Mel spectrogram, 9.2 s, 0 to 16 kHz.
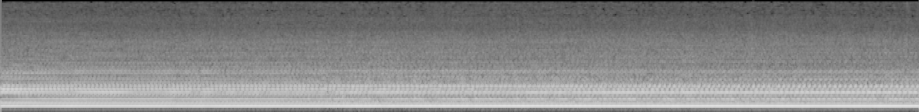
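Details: LG F1403RD washer-dryer running a timer-delayed night wash: loud, steady siren-like drone at one pitch with a hum underneath. Cause unknown.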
